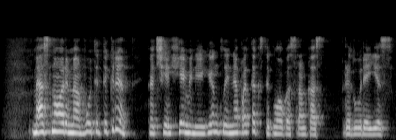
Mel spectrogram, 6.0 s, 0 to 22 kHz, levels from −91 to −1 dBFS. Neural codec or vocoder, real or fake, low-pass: codec, 16 kHz, 4 kbps, FunCodec, trained on LibriTTS, 50 frames a second; fake; 7.2 kHz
